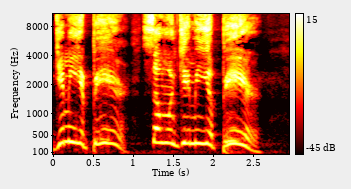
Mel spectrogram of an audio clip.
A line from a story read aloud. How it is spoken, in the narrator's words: He's screaming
